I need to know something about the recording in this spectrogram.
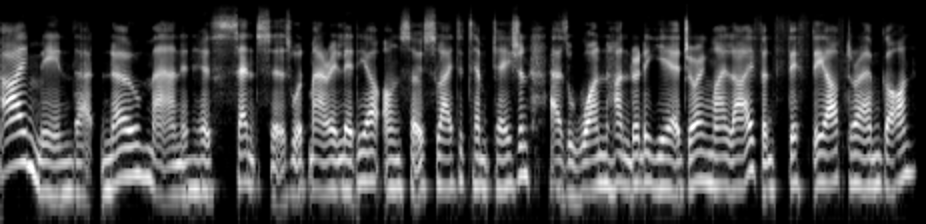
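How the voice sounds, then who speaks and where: A woman's voice: a bass voice, unhurried, hardly any pauses, dry recording, muffled recording. A woman reading as a dry, sardonic older father. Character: wry, weary older father.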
